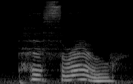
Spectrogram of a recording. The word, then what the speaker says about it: Perthro: Number 14, Perthrow. And that's how you pronounce it, Perthrow.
